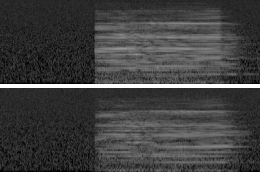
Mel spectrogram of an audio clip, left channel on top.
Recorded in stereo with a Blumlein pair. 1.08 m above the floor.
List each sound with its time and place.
0.9 s a buzzer: 25° left, 6 m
